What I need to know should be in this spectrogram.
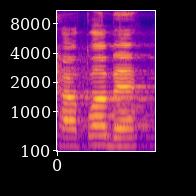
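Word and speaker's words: الْحَطَبِ: আলিফ আছে হাম্মা লাতাল হাতাবে হাতাবি হয়তো তটা বায়ের সাথে মিলে যাবে কলকলার উচ্চারণ হবে হাতাবে পাল্টা আওয়াজ দিয়ে পড়তে হবে হাতাবে হাম্মালাতাল হাতাবে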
